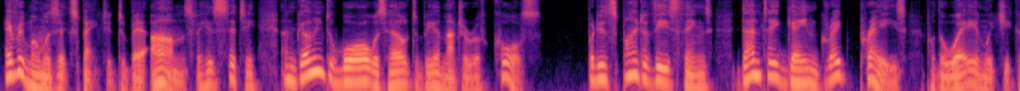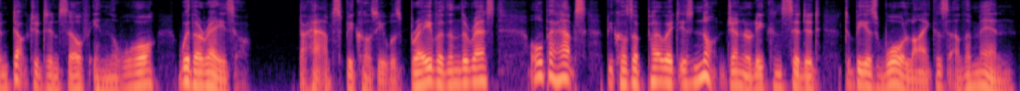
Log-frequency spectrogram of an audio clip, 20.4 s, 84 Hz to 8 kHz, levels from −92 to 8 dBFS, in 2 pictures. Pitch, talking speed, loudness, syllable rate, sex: 110 Hz, 200 wpm, -20 LUFS, 5.7 syllables/s, male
